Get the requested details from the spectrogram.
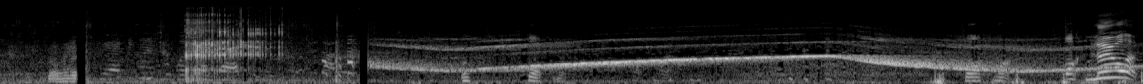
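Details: A long, rising and falling tonal belch-like sound with brief bursts before it, possibly played back rather than natural; burping during a public prank.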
